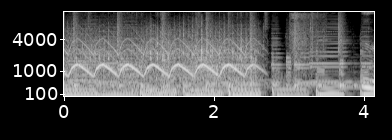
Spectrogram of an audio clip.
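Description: Cartoon police-siren sound effect, a fast wail rising and falling about three times a second over children's background music; the siren stops about two-thirds of the way through.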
